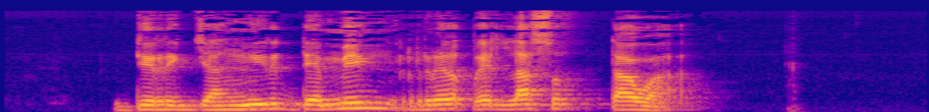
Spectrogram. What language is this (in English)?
Borgu Fulfulde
